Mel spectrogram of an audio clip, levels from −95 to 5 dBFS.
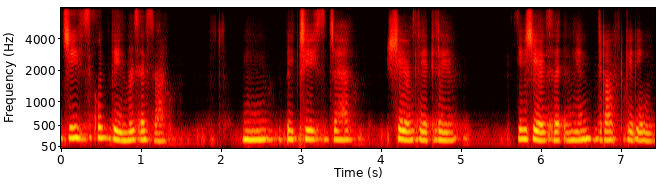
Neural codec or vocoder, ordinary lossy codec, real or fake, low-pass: codec, 16 kHz, 0.5 kbps, FreqCodec, smaller model; none; fake; none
